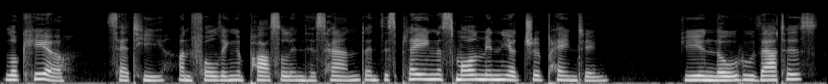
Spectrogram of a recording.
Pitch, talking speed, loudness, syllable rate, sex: 205 Hz, 160 wpm, -15 LUFS, 4.4 syllables/s, female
